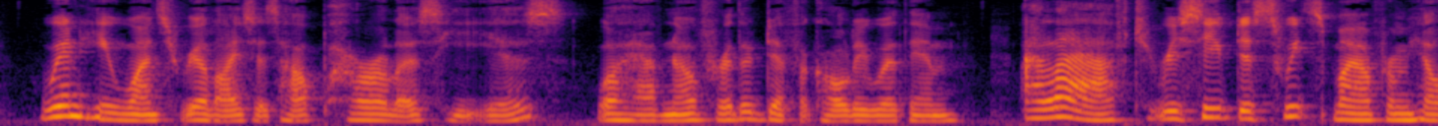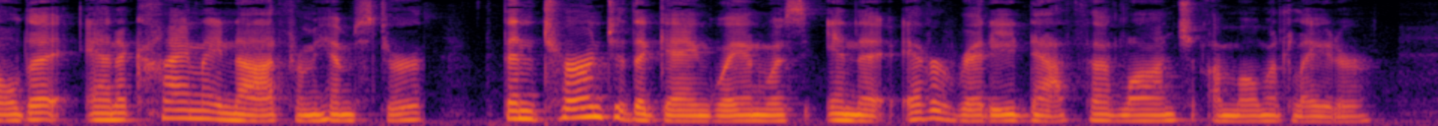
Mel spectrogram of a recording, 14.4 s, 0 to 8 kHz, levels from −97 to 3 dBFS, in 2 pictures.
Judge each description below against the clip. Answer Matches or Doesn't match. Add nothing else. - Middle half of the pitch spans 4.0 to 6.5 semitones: Doesn't match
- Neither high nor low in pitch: Matches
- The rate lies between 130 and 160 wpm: Doesn't match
